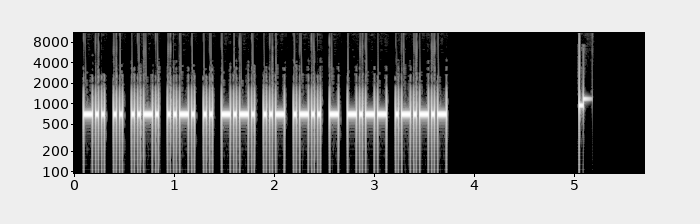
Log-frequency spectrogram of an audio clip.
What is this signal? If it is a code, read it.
Morse code, heard as a keyed tone, about 37 wpm, 700 Hz. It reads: DIFFICULTY.
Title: Sentences from Top 1500 Words 40wpm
